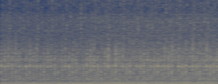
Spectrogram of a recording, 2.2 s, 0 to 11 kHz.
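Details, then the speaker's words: 2013 Dodge Forza at idle, coil waveform tests showing no good burn on one or both of cylinders 2 and 3 (coil or mechanical fault suspected): lumpy, irregular idle with dropped beats over a constant hiss. Misfire. "aquí se está mal como tal no hay un quemado bueno en estos dos cilindros o en uno de los cilindros"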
